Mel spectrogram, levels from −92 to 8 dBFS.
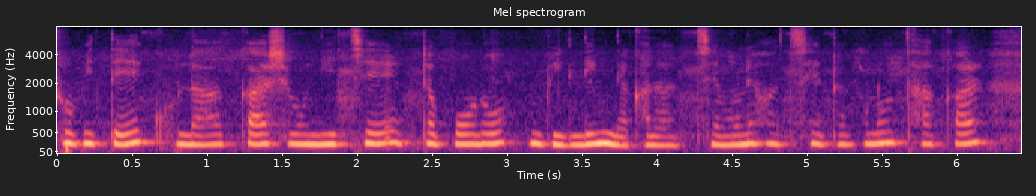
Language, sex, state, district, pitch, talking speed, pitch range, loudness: Bengali, female, Tripura, West Tripura, 235 Hz, 140 wpm, 225-245 Hz, -14 LUFS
